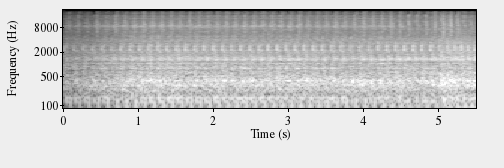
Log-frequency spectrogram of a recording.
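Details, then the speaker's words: Proton 1.3 GL off the road for years, just started in the garage and briefly warmed: revs with an uneven, stumbling beat and irregular pulses as the throttle lifts; still sounds like a tractor, possible misfire, cause unconfirmed. "Does still sound like a tractor."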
